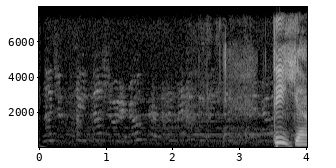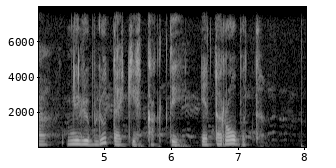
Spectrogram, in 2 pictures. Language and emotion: Russian, neutral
